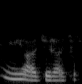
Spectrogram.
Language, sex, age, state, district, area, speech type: Nepali, female, 18-30, West Bengal, Darjeeling, rural, conversation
